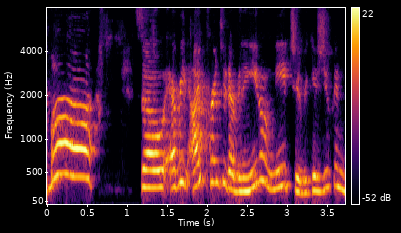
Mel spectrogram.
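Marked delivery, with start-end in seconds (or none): 0.0-0.6 excited yelp. Retold or imitated. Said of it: "I'm like".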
